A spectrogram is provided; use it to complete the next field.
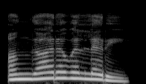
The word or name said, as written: ಅಂಗಾರವಲ್ಲರಿ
